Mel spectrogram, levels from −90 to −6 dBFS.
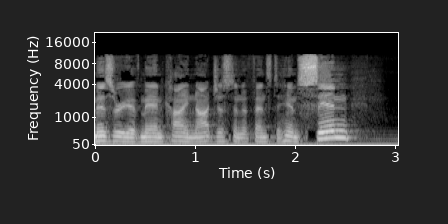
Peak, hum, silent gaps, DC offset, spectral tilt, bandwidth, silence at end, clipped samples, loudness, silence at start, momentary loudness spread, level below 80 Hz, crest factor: -6 dBFS; none; none; 1%; -2.5 dB/octave; 11 kHz; 0.4 s; under 0.1%; -25 LUFS; 0 s; 15 LU; -56 dBFS; 22 dB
